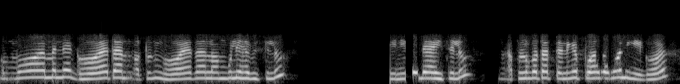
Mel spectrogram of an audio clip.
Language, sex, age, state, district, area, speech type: Assamese, female, 45-60, Assam, Dibrugarh, rural, conversation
